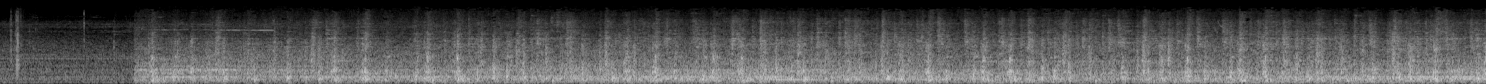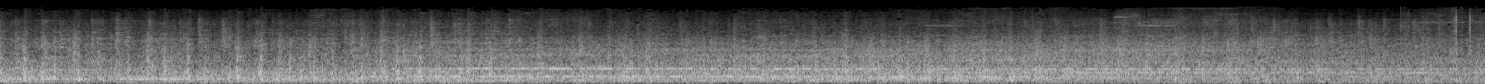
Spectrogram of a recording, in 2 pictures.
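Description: A JNR 189-series electric limited express, banked by coupled locomotives, rolling over jointed rail and pointwork: a steady clickety-clack of wheels with a continuous mechanical hum carrying a few held tones. It cuts in suddenly about a second and a half in.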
